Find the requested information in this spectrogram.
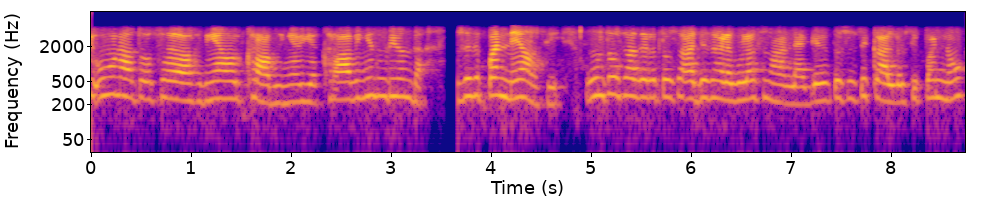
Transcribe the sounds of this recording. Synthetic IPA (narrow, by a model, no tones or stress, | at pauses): uːnãːt̪osəkʰd̪ɪjãːoːkʰəɾaːbɡjãjãːkʰəɾaːbɪjãːt̪ʰuːɽiːɦʊ̃nd̪aː | ʊs̬t̪epəɽnːeːãːõsiːʊnt̪osəɡəɾt̪ʊsəd͡ʒsaːɽaːɡʊlaːsəmaːnlɛːɡeːt̪eːt̪ʊsʊsiːkəlʊsiːpəɳːoː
